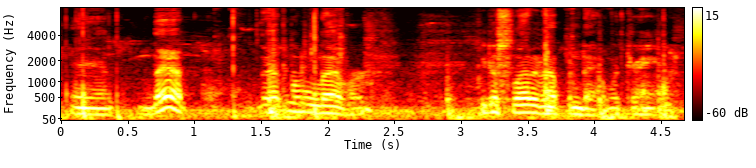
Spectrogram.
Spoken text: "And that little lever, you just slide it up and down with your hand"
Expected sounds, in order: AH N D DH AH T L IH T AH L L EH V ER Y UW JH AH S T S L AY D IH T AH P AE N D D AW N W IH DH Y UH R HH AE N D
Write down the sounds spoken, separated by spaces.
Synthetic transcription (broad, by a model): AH N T DH AH T L IH T L L EH V ER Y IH JH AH S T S L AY D IH T AH P N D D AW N W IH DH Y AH R HH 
